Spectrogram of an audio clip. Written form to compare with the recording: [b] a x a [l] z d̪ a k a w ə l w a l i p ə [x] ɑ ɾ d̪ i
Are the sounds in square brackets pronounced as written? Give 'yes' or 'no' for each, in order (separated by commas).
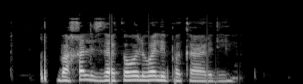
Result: yes, yes, no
